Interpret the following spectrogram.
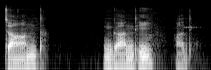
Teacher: सिर्फ नाक से ही आती है अनुनासिक को मुख और नासिका दोनों से बोला जाता है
